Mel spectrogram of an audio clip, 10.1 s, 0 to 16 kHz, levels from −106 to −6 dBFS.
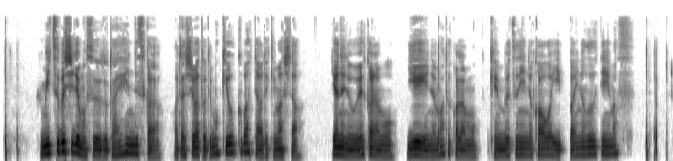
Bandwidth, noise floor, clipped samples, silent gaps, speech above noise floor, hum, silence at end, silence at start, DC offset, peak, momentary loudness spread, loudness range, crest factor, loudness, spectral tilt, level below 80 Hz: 11.5 kHz; -49 dBFS; under 0.1%; none; 28 dB; none; 0.25 s; 0.05 s; under 0.1%; -2 dBFS; 14 LU; 4 LU; 20 dB; -22 LUFS; -6.5 dB/octave; -50 dBFS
